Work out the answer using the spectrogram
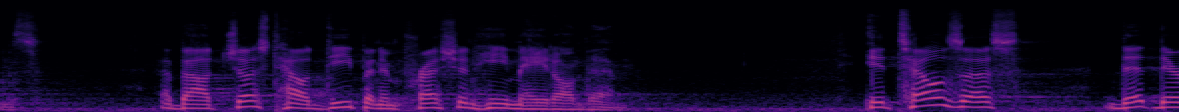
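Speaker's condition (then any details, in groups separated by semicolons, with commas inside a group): No condition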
